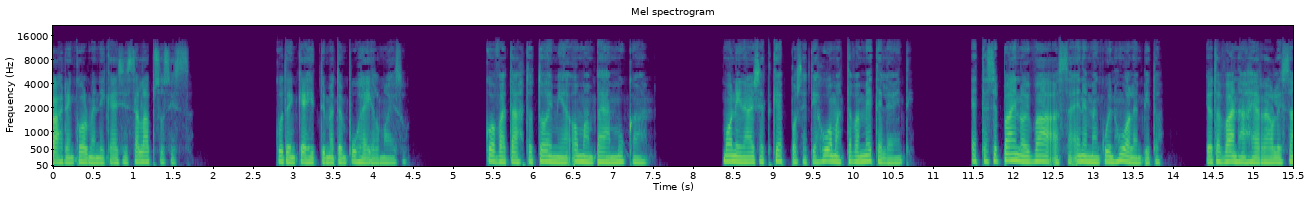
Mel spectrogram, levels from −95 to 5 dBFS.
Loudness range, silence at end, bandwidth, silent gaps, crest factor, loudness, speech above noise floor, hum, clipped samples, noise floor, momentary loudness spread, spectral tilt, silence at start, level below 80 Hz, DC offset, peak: 4 LU; 0 s; 13.5 kHz; none; 18 dB; -20 LUFS; over 71 dB; none; under 0.1%; under -90 dBFS; 11 LU; -6.5 dB/octave; 0 s; -46 dBFS; under 0.1%; -2 dBFS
